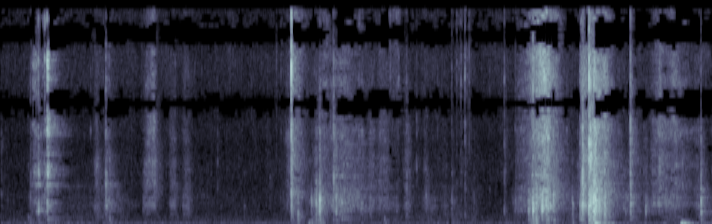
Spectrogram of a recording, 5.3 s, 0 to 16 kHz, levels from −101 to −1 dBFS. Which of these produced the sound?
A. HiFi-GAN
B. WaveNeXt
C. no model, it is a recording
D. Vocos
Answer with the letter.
C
